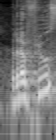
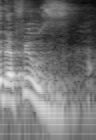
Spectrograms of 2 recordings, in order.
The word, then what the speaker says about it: refuse: अब देखिए सेंटेंस के यूज के according the pronunciation gets changed. अब वहां पर आप रेफ्यूज नहीं बोल सकते। अगर मना करने का सेंस है, डिनाई करने का सेंस है, then you will say रेफ्यूज।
